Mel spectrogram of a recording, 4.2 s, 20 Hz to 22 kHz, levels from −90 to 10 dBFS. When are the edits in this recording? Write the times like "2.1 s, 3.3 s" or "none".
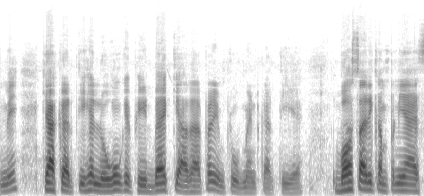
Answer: none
